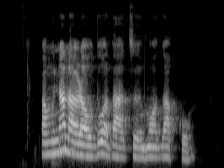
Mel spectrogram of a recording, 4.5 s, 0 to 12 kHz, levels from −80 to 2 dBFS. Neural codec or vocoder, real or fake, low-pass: vocoder, 24 kHz, 100 mel bands, Vocos; fake; 10.8 kHz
